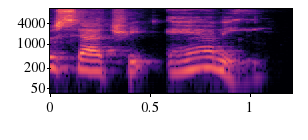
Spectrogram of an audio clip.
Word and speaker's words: Satriani: when i interviewed him is joe satriani that's the way he calls it joe satriani so i've been saying it wrong for all these years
